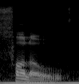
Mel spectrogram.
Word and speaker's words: follow: diphthong او زي كلمة follow follow او follow زي ما انت شايف هنا طالما فيها في ال diphthong في الاخر او هتبقى الايه ال stress على ال first syllable، يبقى هنزود كلمة follow و borrow.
